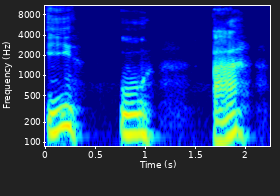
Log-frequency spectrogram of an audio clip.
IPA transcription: i, u, a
